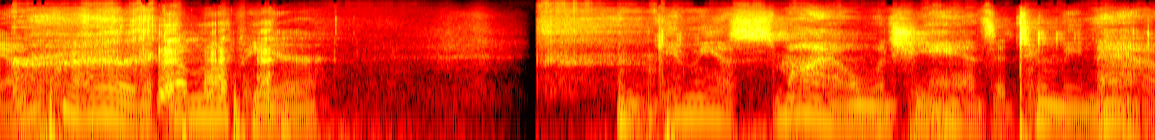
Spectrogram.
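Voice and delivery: lightly voiced creepy Joker. Barista mimicking the customer as a light Joker. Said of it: "like it's a Joker talking to me".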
